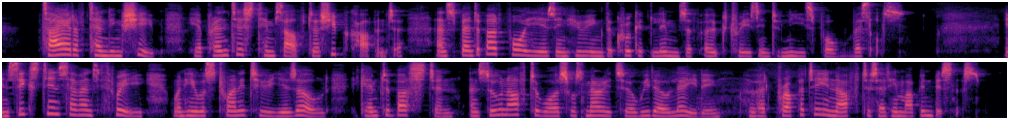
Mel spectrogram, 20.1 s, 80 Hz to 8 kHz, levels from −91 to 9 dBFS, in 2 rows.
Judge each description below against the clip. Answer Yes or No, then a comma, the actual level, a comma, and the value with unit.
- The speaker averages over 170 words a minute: Yes, average, 180 wpm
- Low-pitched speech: No, high, 220 Hz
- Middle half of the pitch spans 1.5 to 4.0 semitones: Yes, average, 3.5 semitones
